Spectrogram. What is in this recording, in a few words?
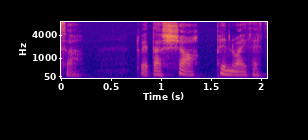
"siop", Welsh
